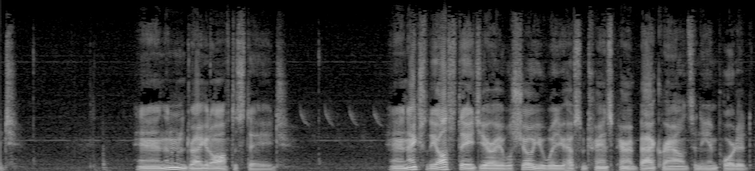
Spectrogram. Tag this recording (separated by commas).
Bird, Coo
